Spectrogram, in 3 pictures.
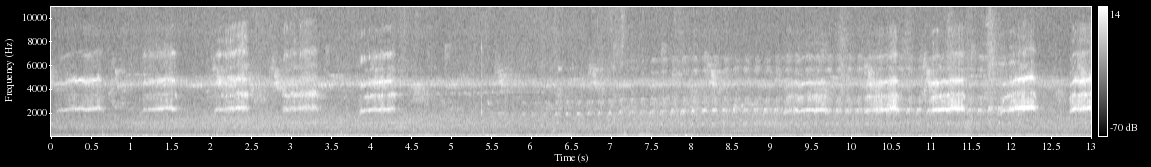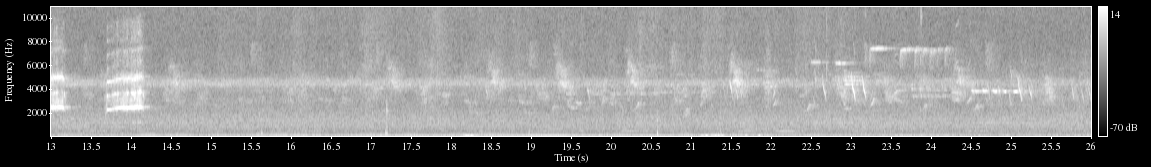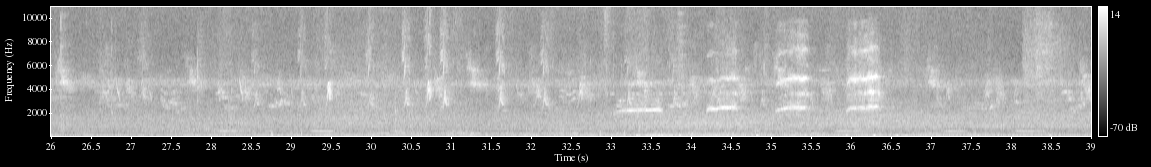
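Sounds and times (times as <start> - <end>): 
steady outdoor hum of traffic: 0.0 - 38.9
young red-tailed hawks calling with high squealing cries in a neighborhood: 9.2 - 14.3, 32.9 - 36.5.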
